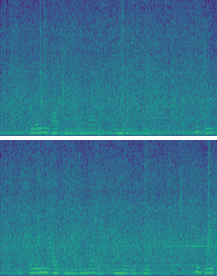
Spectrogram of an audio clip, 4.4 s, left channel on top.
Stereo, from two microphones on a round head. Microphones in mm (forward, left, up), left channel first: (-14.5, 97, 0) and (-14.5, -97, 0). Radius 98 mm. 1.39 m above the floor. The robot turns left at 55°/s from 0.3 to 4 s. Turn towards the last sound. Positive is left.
turn(degrees=-110)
